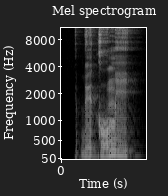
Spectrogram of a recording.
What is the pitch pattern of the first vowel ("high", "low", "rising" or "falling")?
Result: rising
